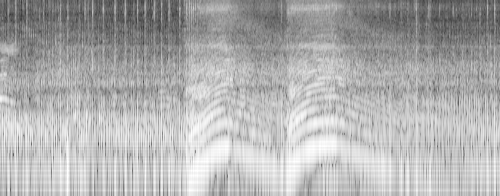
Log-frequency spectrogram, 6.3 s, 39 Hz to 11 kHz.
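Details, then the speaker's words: RedMax BCZ260TS trimmer that was high-revving with a stuck throttle, after throttle cable and fuel line replacement: the two-stroke settles to a steady idle between two quick throttle blips, dropping back cleanly each time. It no longer hangs at high revs. "There we go. No more high throttle."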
